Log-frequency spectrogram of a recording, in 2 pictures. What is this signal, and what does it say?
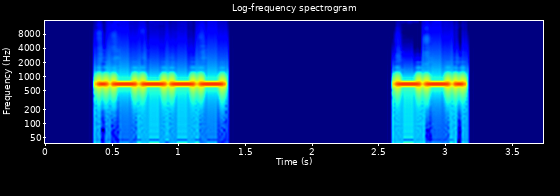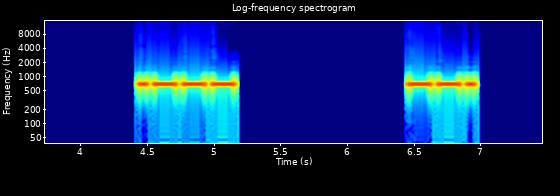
Morse code, heard as a keyed tone, about 22 wpm, spaced as for 6 wpm, 700 Hz. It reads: 1GJG
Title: USA Call Signs - 5 Characters - 8x Character Spacing - 22wpm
